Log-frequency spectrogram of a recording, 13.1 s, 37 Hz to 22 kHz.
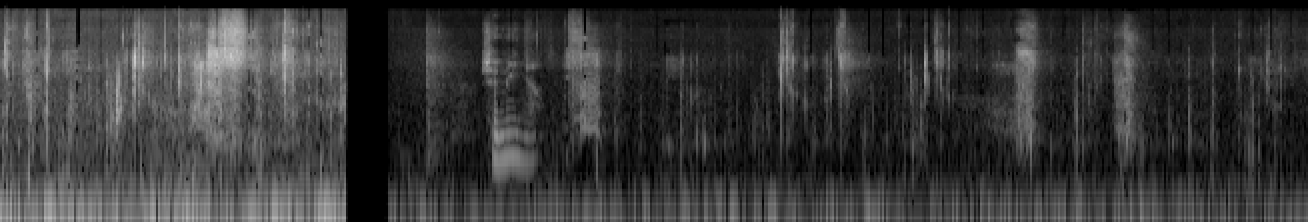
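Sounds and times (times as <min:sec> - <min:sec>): chewing soft bun: 0:00.0 - 0:03.5, 0:05.8 - 0:13.0.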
